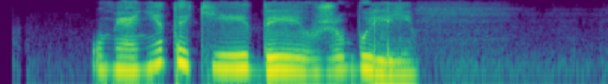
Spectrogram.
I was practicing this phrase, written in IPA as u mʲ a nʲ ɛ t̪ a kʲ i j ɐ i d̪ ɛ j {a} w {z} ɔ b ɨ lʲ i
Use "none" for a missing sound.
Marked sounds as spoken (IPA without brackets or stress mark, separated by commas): i, ʐ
